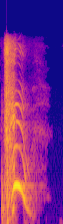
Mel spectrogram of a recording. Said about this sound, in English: Excuse me, I gotta sneeze. Oh, God.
